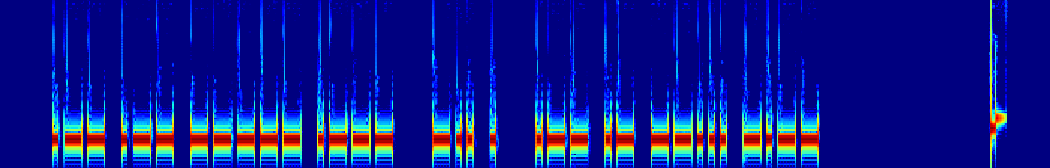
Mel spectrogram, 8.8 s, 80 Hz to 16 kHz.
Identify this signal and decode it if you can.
Morse code, heard as a keyed tone, about 25 wpm, 700 Hz. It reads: WW0J DE WA7Y
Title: USA Callsign DE Callsign - 4 Characters - 25wpm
